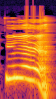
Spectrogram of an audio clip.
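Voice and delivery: mock Joe yeah; Joe Swanson yeah. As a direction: fire off a cartoon yeah. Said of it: "I'll probably do the".

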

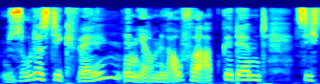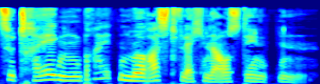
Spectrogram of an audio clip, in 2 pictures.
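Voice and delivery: ordinary delivery, nothing marked

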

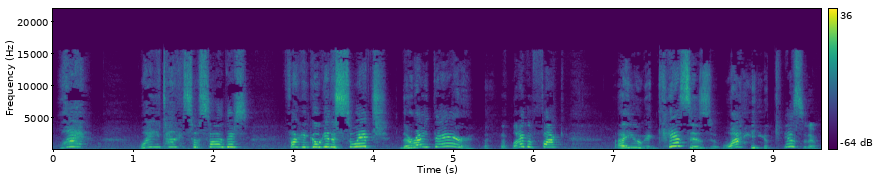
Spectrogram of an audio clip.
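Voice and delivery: high, incredulous squawk of a disbelieving dad; mocking the father. Reactor mimics the father scolding grandma, high disbelieving squawk. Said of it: "he's like".

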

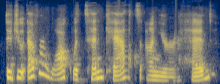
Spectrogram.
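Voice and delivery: plain reading voice

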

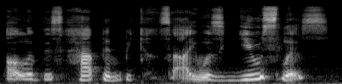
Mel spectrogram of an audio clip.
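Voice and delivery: high, broken whisper into her hooves; hushed despairing princess; anguished whisper. Acted. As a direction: whisper it like a confession you can't bear.

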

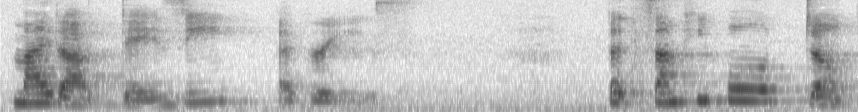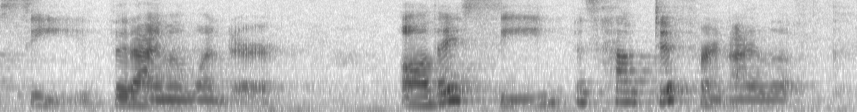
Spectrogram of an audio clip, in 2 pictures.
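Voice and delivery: ordinary delivery

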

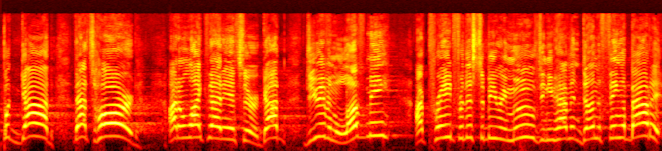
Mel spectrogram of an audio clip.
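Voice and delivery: high, loud whining protest; acted indignant plea; protesting complaint.

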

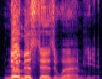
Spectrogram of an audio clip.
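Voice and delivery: loud, drawn-out charmer's line; big, slow charming delivery; turning on charm. A narrator's reading. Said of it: "turning on the charm".

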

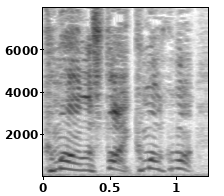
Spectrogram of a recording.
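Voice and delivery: high, yelled egging-on; loud, imitated aggressor. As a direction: imitate him daring someone to fight. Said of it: "this is me imitating him".

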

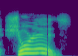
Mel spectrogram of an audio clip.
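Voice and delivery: very high, loud chirp in character; Kevin Heaven. Acted. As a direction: put on a squeaky-high voice and agree. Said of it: "And Kevin's like".

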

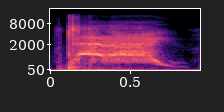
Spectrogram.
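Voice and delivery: put-on high, piercing child's shout; yelling for Daddy. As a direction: scream for your dad from another room.

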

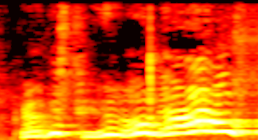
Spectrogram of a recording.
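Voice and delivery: insistent high figment voice; urgent eerie command. Acted. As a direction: urge them on like an insistent phantom. Figment urges the hesitant Bonnie on.

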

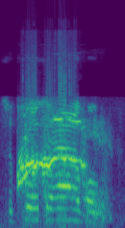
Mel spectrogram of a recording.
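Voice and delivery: shouted sign-off. Real, not acted. Signing off loudly to fans.

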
